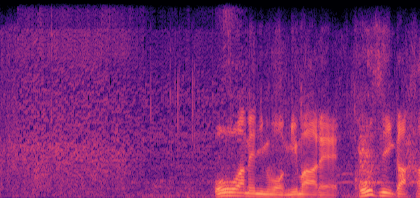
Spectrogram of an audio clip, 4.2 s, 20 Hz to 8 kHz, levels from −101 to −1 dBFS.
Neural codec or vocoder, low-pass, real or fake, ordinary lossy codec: none; 7.2 kHz; real; Opus, 16 kbps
